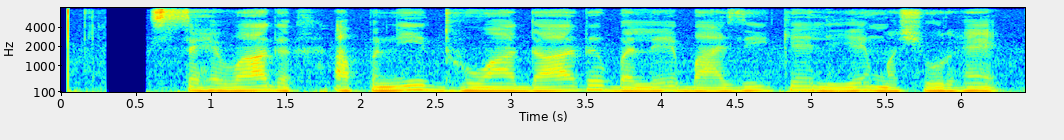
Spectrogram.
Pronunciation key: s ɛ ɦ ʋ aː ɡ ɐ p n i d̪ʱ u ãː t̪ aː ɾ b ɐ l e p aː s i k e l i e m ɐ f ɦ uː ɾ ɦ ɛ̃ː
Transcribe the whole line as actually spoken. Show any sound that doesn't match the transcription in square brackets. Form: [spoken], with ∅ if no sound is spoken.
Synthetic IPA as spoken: s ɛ ɦ ʋ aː ɡ ɐ p n i d̪ʱ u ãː [d̪] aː ɾ b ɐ l e [b] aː [z] i k e l i e m ɐ [ʃ] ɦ uː ɾ ɦ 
